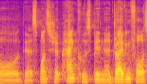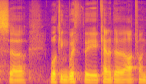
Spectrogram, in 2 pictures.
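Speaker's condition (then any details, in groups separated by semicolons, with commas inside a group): No condition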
